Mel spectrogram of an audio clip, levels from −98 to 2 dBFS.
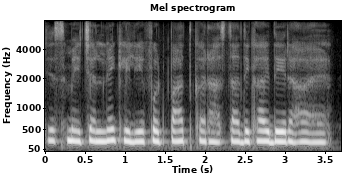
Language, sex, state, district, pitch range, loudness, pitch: Hindi, female, Uttar Pradesh, Lucknow, 225-240 Hz, -13 LUFS, 230 Hz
